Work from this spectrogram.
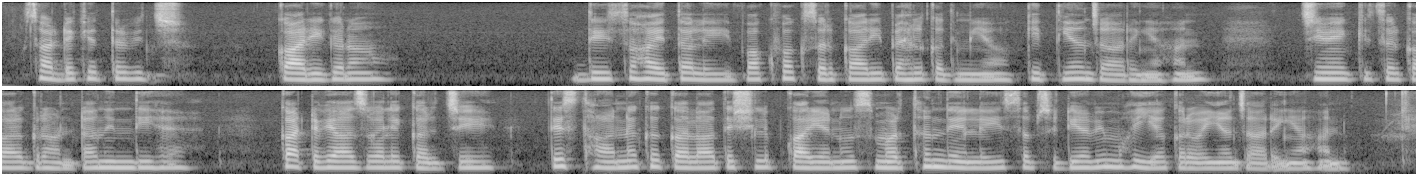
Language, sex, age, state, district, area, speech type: Punjabi, female, 30-45, Punjab, Fatehgarh Sahib, rural, spontaneous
